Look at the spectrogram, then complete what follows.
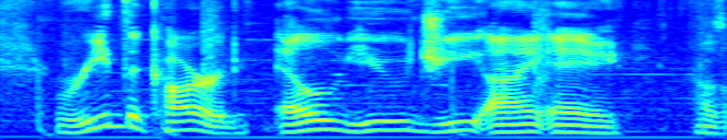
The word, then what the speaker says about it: Lugia: I would know that it wasn't luigia I'd know that it was Lugia it's okay I can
